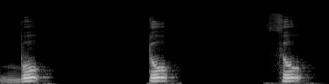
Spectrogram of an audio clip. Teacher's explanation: بو تو سو کو جھٹکا دے کر بو تو سو پڑھنے سے حمزہ کی زیادتی ہو جاتی ہے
